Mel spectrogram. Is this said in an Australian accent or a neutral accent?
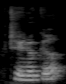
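neutral. It is said in the speaker's usual accent.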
